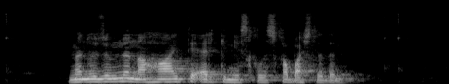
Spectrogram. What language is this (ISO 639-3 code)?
uig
